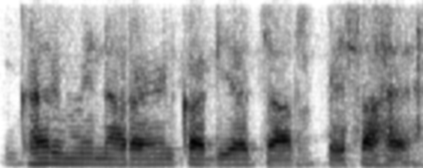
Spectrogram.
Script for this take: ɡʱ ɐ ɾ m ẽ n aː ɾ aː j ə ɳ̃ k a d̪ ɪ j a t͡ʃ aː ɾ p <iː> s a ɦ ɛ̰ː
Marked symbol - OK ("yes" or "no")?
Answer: no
